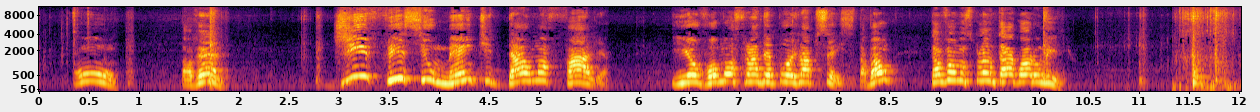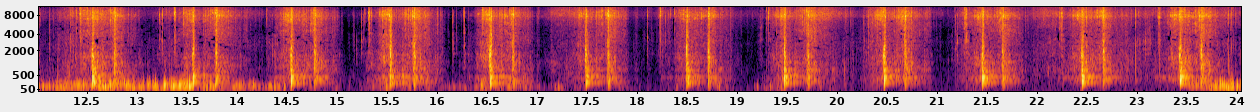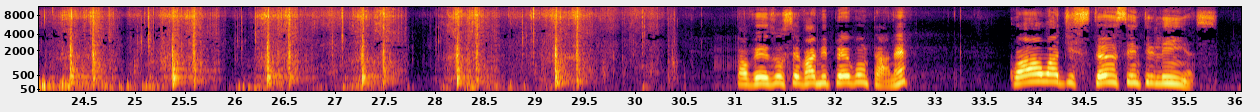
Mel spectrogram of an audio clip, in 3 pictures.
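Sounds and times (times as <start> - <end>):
jab planter clacking into soil: 11.3 - 30.2.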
